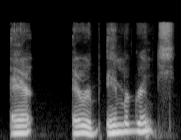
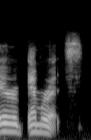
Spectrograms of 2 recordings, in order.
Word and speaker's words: Arab Emirates: Arab immigrants. How do you pronounce that? Yeah, you done messed it up. Huh? Yeah. The Arab Emirates.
